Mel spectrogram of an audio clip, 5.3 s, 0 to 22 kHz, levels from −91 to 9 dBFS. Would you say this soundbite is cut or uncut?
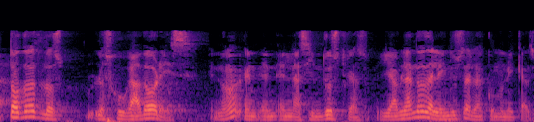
cut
